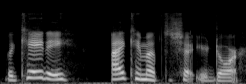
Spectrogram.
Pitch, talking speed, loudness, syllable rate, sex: 220 Hz, 220 wpm, -19 LUFS, 4.8 syllables/s, female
